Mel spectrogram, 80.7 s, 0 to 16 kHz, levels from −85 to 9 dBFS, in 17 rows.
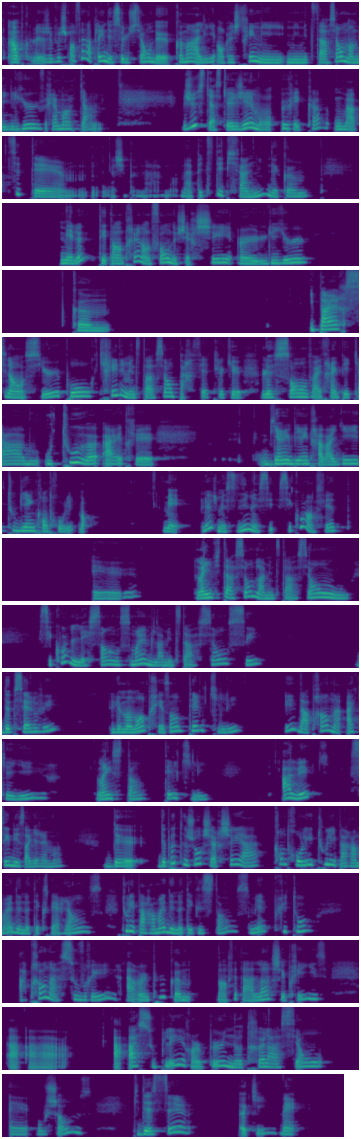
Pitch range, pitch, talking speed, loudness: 180-250 Hz, 210 Hz, 130 wpm, -32 LUFS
